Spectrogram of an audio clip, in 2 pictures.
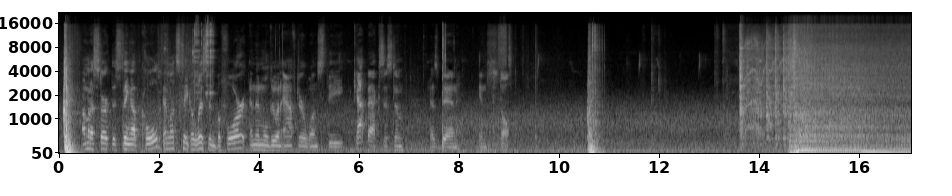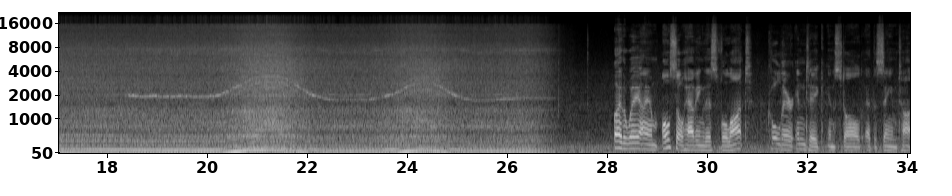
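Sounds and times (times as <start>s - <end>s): thump: 0.1s - 0.4s, 10.6s - 11.0s
car engine idling and revving: 14.3s - 27.2s.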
